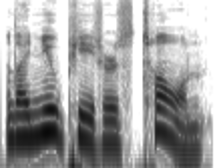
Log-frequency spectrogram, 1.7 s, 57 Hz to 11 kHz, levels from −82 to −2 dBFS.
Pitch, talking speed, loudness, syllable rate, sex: 135 Hz, 180 wpm, -17 LUFS, 4.1 syllables/s, male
